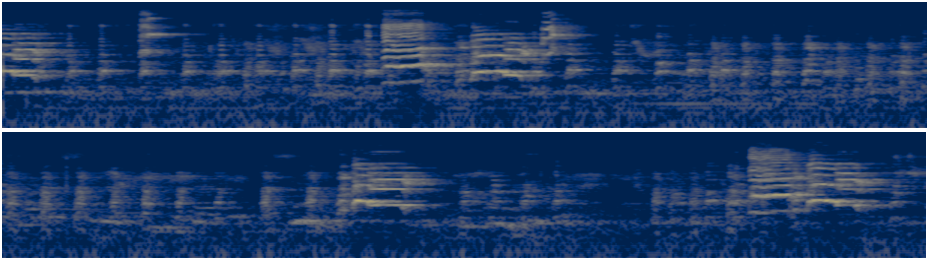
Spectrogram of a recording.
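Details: Chickens panicking at their first sight of cats: continuous rapid clucking throughout, punctuated by several loud, harsh screaming bursts, with wing-flapping commotion between calls.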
